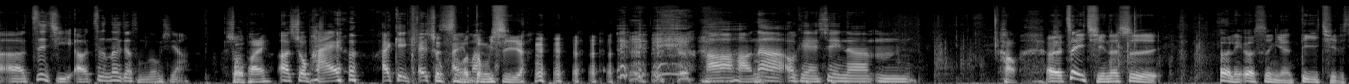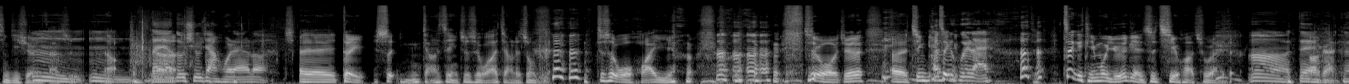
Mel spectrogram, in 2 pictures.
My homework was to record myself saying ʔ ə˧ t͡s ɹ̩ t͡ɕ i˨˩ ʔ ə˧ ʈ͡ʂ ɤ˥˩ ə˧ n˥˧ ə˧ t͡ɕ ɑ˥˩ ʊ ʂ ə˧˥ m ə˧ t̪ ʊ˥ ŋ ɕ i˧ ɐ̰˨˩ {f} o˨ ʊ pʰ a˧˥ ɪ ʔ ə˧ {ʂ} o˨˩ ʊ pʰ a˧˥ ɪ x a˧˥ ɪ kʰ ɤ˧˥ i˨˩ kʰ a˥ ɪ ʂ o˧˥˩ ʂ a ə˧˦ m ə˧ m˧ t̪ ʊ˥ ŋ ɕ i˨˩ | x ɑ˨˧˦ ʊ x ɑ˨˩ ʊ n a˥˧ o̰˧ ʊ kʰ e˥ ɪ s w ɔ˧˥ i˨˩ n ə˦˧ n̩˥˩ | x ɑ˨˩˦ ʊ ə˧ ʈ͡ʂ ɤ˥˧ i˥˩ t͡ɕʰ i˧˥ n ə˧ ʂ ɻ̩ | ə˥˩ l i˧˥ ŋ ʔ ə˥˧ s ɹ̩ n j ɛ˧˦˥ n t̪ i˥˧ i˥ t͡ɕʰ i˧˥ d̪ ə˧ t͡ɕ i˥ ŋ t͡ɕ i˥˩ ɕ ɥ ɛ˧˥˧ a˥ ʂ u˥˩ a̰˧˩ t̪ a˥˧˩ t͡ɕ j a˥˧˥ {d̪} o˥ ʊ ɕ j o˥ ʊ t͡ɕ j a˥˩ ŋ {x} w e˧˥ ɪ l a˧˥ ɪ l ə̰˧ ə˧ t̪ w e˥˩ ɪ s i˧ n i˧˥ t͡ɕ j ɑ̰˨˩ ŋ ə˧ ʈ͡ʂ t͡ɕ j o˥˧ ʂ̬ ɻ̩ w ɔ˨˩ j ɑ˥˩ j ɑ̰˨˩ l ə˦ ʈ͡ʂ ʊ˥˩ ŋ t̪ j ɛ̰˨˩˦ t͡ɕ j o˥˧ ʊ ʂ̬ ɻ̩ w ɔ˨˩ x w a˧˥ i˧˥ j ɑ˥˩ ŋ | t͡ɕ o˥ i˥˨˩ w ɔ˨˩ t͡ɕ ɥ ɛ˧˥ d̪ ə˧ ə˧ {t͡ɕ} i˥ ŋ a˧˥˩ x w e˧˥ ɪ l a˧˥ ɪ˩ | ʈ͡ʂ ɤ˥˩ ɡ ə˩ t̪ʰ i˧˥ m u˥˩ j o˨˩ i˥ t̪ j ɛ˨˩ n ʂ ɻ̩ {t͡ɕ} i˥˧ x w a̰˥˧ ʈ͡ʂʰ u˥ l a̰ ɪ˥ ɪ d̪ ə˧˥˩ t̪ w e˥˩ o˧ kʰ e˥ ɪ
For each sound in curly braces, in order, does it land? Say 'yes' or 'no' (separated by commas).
no, yes, no, yes, yes, no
